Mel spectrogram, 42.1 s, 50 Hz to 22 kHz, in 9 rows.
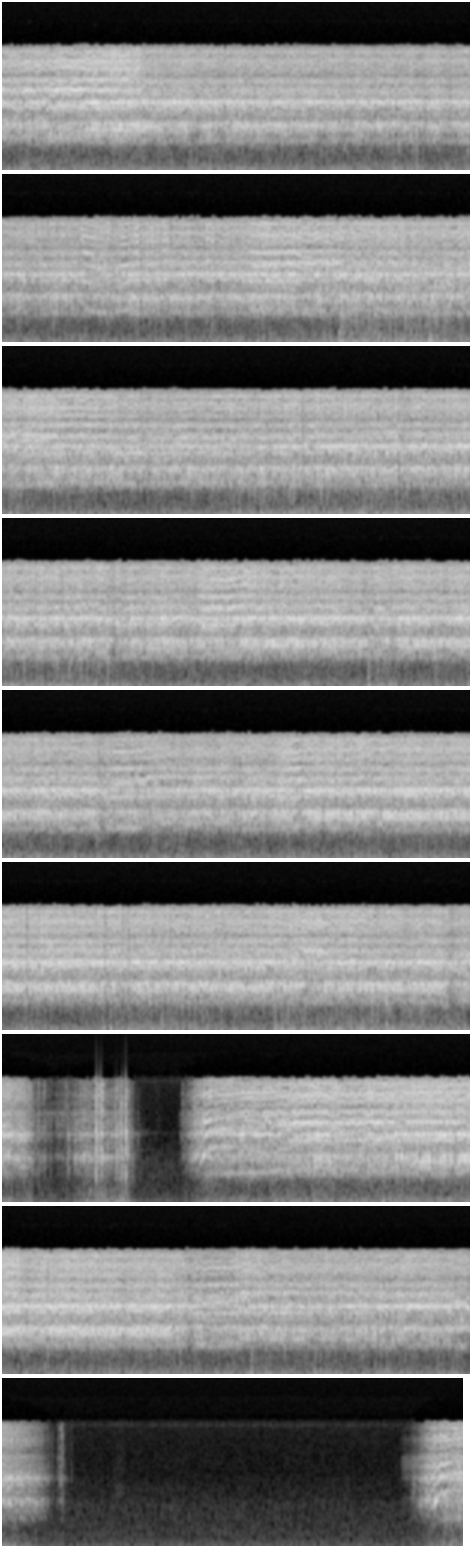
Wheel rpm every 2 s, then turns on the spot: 220, 230, 220, 220, 200, 210, 230, 230, 230, 230, 230, 230, 230, 220, 50, 190, 230, 230, 160, 0, 30.
28-30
